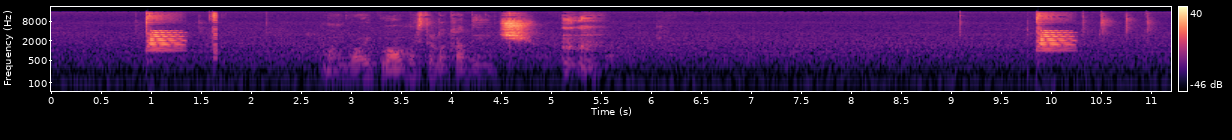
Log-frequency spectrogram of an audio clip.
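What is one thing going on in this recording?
A bright electronic chime rings twice.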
